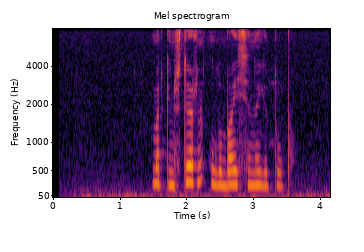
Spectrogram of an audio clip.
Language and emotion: Russian, neutral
